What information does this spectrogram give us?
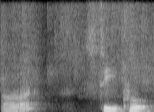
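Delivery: very slow, syllables stretched for learners; deliberate classroom reading; slow model reading. Shown as a demonstration. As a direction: read it out word by word, drawn out. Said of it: "यहाँ पर देखो".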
